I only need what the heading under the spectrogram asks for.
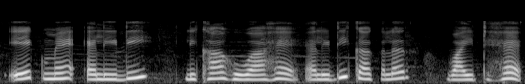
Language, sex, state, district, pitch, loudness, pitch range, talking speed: Hindi, female, Jharkhand, Deoghar, 245 Hz, -13 LUFS, 225-270 Hz, 125 wpm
